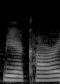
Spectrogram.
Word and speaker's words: Mia Cara: in my own head very awesome we have Mia Cara here am i pronouncing your name right yes Mia Cara here looking at her work and we're gonna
